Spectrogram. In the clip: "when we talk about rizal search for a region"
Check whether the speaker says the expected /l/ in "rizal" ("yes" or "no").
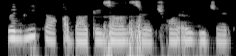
no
